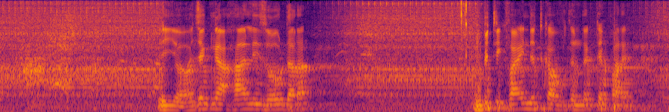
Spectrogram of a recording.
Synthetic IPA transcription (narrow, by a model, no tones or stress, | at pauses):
ijod͡ʒeɡŋaɦalizodaɾa | mbitikfaindətkavut̪əndək̚tepaɾɛ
